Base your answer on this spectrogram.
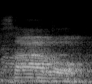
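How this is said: The name is said the Betawi way, ending 'oh'. This is how Betawi people say it. "orang Betawi bilangnya Saroh"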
